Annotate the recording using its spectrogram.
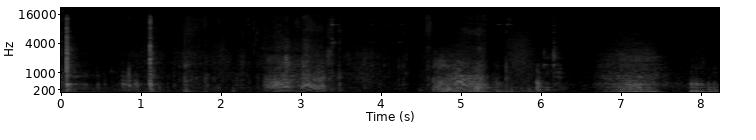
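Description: Zipper on the fabric battery pocket of a power ascender winch being pulled closed, faintly, in three short strokes of about a second each, with a couple of light clicks about a second in.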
